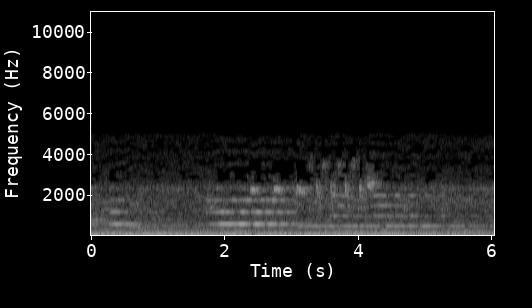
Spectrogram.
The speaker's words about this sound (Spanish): y esos pájaros que oyes, les ves volando de rama en rama.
